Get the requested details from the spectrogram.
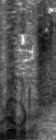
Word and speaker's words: uroboros: Y bueno, pues en la portada hay un a ver si lo digo bien, ouroboros. Los uroboros. – Eso,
